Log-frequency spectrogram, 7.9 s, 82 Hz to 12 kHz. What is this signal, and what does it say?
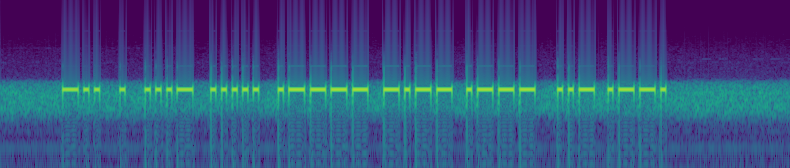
Morse code, heard as a keyed tone, about 22 wpm, 840 Hz. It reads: DE V51YJ UP
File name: simple-file-list / V51YJ 6MCW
